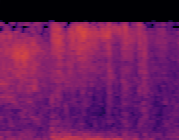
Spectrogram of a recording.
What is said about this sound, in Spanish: Una flecha lo atraviesa y estalla.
